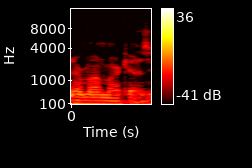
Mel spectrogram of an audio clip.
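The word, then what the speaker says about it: Germán Márquez: In San Diego, the Rockies beat the Padres 7-2 behind a strong performance from German Marquez. I probably butchered his name. – You're good, German Marquez. You got it. It's a tough one.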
